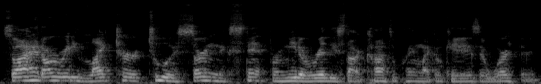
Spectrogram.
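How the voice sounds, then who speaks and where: A man's voice: fairly high pitch, flat delivery, fast talker, vocal fry. A man in his twenties chatting casually and candidly with his girlfriend, swearing freely. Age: 20s. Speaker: co-host of couples channel. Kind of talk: casual couple chat.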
